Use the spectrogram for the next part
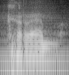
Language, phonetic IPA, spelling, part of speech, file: Polish, [krɛ̃m], krem, noun, Pl-krem.ogg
